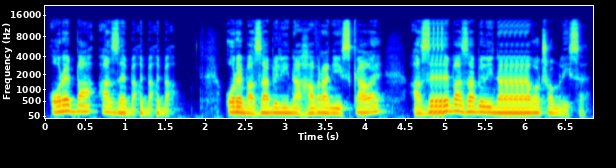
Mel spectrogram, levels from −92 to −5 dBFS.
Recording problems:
audio stuttering; at 1 s, at 5 s and at 5.5 s

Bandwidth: 14 kHz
